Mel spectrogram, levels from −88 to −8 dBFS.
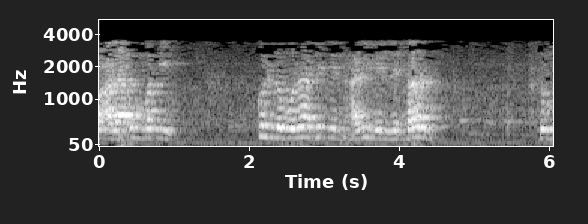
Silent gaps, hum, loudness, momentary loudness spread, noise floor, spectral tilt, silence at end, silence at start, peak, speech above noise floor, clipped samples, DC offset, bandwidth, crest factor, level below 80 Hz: none; none; -15 LUFS; 17 LU; -40 dBFS; -9.5 dB/octave; 0 s; 0 s; -2 dBFS; 26 dB; under 0.1%; under 0.1%; 3.7 kHz; 14 dB; -52 dBFS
